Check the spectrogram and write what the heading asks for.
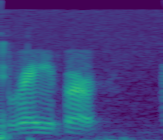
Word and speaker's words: Garber: Yeah, it's Graber, and it's spelled G-A-R-B-E-R. – Right. – Graber.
